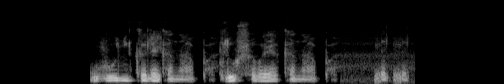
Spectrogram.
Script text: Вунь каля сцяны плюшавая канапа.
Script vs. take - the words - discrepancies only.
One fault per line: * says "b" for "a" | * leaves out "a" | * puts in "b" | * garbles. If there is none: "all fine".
* says "канапа" for "сцяны"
